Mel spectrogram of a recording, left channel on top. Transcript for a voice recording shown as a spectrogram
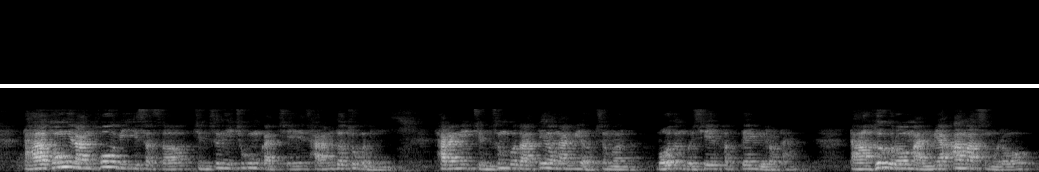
다 동일한 호흡이 있어서 짐승이 죽음같이 사람도 죽으니 사람이 짐승보다 뛰어남이 없음은 모든 것이 헛됨이로다. 다 흙으로 말미암았으므로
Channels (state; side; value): silent; left; 61 dB below the other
